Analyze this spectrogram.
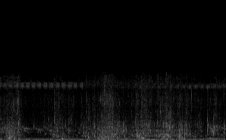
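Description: Legs wading through shallow water, with irregular splashing and sloshing over a low rumble.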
